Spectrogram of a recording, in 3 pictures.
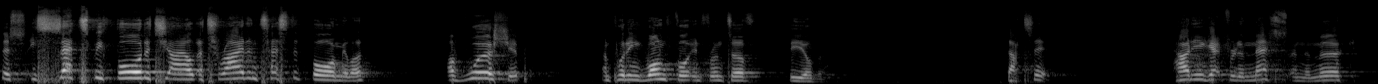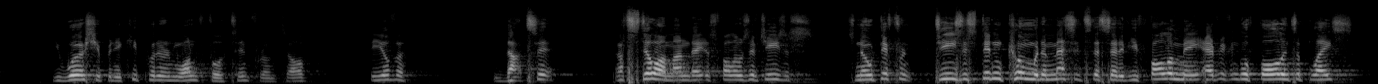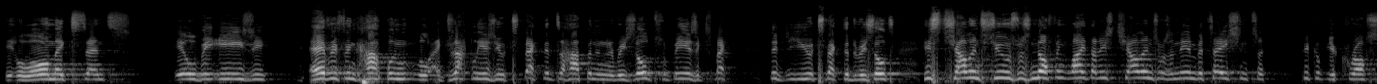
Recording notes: Recorded from our Sunday morning service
